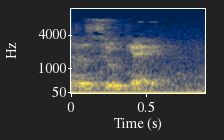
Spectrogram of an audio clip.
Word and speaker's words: psyche: The second word for life is psyche, which we would use as the prefix psych, P-S-Y-C-H. In Greek, they would pronounce it psyche. There are no silent letters in Greek.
